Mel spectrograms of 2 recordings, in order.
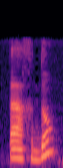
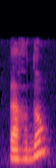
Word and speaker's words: pardon: Pardon. Pardon. Pardon. Notice that the sound at the end in the N is almost like the NG of the Filipino, although it's a bit shorter.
